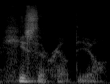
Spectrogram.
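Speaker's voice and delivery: hushed, breath-only realisation; awed whisper. Acted. Bernard watching Francis through the peephole, awed whisper. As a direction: whisper it, struck to the core.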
